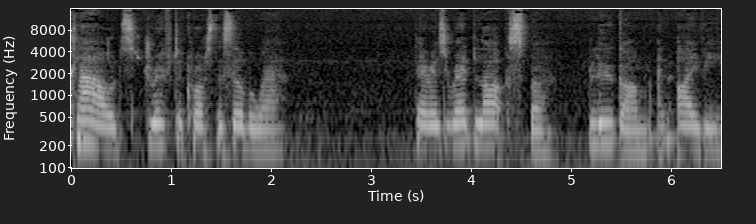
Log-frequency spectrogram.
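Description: A woman with a British accent speaks at a medium pitch. Her pace is very slow, with long, frequent pauses. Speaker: podcast host. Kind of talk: casual chat. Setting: video call.

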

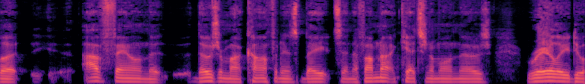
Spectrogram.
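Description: A man's fairly low voice in a Southern US accent, dry and close with no echo, on a very clean recording over a silent background. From US South, Tennessee and Kentucky. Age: 40s. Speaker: podcast co-host, kayak angler. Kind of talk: casual interview.

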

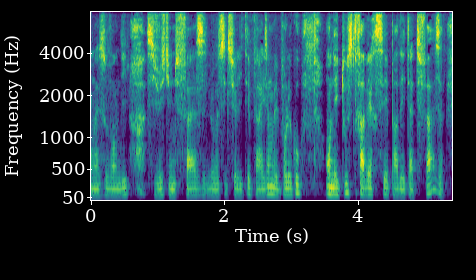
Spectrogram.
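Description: Against a silent background in a very clean recording, a man talks at a fairly quick pace. His voice is fairly low in pitch, with fairly even intonation. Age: 50s. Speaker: socio-anthropologist. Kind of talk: panel discussion. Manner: halting.

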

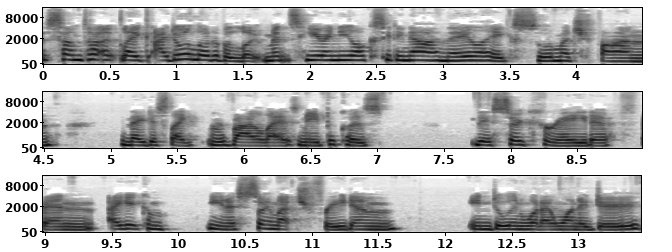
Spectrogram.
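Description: Using an Australian accent, a woman speaks at a moderate pace with a high pitch, ordinary pitch variation and very even loudness. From Western Australia (Albany). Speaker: wedding photographer. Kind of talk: casual interview chat. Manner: hesitant, many fillers.

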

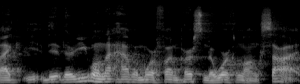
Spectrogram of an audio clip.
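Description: The man's voice is dark and mellow in tone, in an American accent. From Oklahoma. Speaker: performance coach and ministry background. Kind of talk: casual interview chat.

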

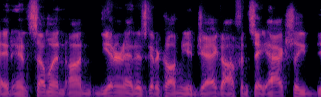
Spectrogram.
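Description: Against a quiet background, a husky man with a very deep, low pitch rattles along at a very fast pace in a monotone, flat intonation. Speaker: podcast co-host.

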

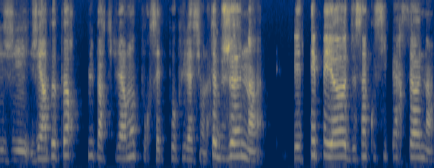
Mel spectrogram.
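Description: The woman's pitch is fairly high, with ordinary variation. She talks at a very slow pace. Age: 50s. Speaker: business school law professor. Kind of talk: interview.

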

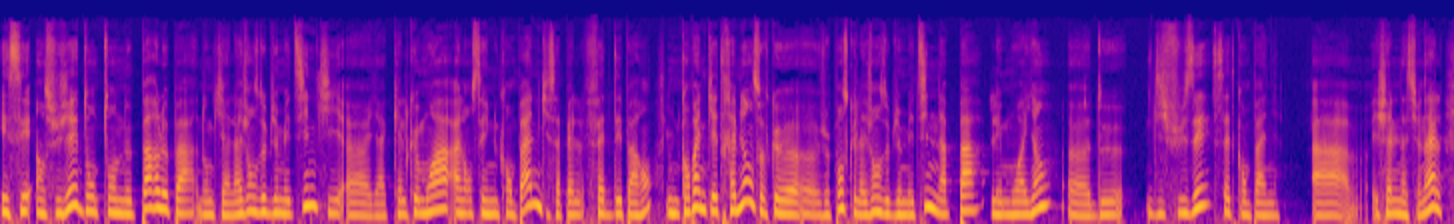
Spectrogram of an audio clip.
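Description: A woman talks at a fairly quick pace at medium pitch, in a dark, mellow tone with ordinary pitch variation. The sound is dry and close with no echo, in a very clean recording with a silent background. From northern France, Picardy. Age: 30s. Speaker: podcaster. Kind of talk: casual chat.

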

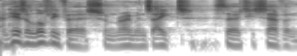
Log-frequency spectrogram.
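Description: A speaker with a Northern Irish accent talks at a moderate pace with ordinary pitch variation. The recording is very clean, with a silent background. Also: man. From Northern Ireland. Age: 50s. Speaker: lay preacher at a men's fellowship. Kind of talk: sermon; testimony.

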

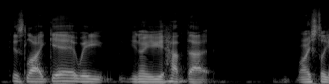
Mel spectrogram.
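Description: Over a silent background in a very clean recording, a man with an Australian accent talks at a fairly quick pace with ordinary pitch variation. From Perth, Western Australia. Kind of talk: casual chat.

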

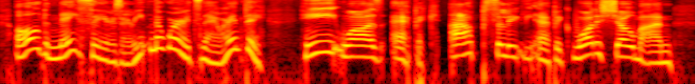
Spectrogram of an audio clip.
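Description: With an Irish accent, the speaker uses very wide pitch swings at a moderate pace on a very clean recording with a silent background. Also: woman. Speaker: radio host. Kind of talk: radio show presenting. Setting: studio.

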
